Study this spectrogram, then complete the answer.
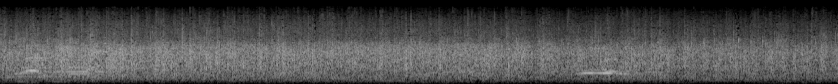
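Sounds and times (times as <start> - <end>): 
audience applause: 0.0 - 8.3.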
